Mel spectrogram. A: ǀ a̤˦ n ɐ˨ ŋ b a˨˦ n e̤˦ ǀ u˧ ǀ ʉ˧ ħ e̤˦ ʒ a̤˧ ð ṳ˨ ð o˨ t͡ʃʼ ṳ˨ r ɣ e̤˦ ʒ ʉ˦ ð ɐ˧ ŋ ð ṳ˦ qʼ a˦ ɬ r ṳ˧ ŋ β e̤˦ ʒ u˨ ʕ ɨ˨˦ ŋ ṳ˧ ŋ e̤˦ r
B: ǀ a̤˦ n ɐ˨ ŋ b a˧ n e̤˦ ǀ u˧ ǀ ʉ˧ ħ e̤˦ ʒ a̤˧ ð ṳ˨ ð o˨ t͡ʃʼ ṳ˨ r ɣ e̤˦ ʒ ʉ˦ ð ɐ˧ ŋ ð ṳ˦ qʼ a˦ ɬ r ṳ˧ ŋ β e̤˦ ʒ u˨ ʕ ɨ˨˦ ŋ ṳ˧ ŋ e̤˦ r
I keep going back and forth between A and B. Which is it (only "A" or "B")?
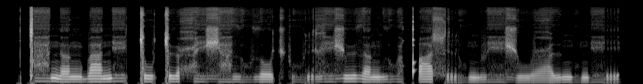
B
